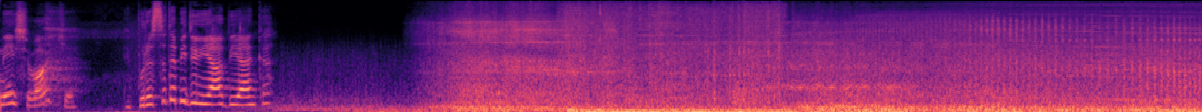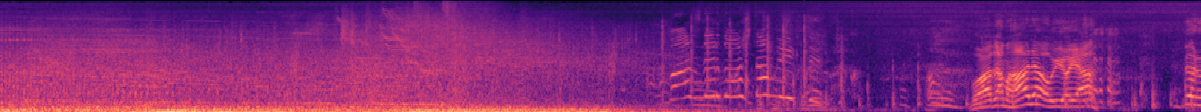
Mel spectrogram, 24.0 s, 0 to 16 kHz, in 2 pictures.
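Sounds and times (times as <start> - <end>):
heavy rumble with hissing: 4.0 - 19.9.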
